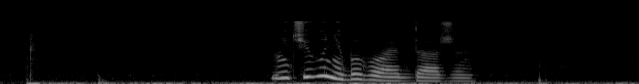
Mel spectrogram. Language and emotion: Russian, sad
